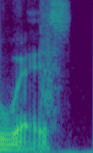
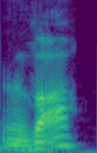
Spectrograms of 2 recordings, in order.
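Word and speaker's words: व: It can be pronounced va or wa. Typically, if it's at the start of the word, it's va, and if it's the middle or end, it's wa. But this can vary a little bit based on the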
